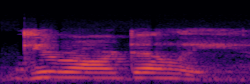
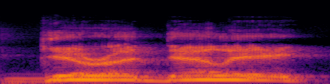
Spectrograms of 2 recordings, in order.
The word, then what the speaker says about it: Ghirardelli: I gotta go to the pronunciation on this. This is the new ultimate chocolate handcrafted... How do you say this? Ghirardelli.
